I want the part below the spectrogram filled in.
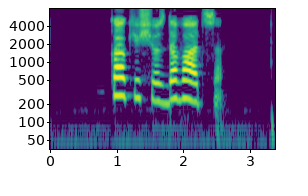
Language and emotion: Russian, sad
